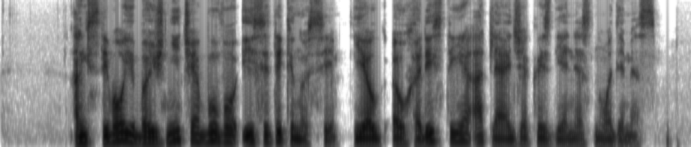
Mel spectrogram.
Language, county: Lithuanian, Panevėžys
